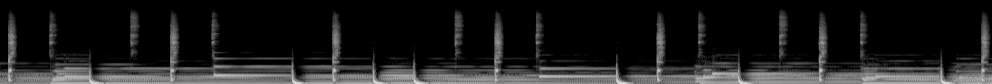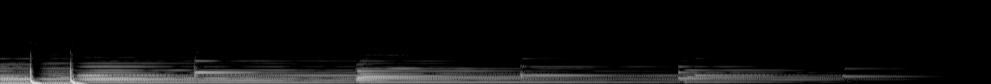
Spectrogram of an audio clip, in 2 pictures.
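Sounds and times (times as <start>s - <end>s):
lifestyle chillhop music: 0.0s - 12.4s.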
